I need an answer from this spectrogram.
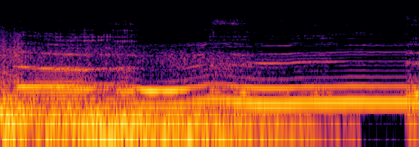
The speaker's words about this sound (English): Is that me? Yes. God, that's embarrassing. You should be proud. I don't want burps on the podcast.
